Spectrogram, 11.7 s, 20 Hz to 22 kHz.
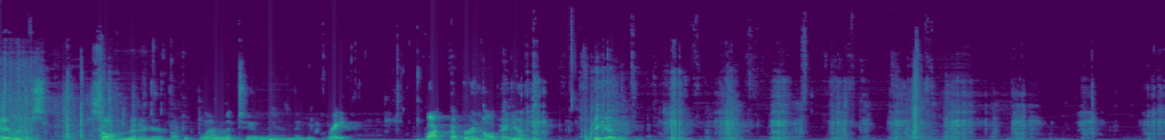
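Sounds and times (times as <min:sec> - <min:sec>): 
crunching of salty peppery kettle-style potato chips being eaten: 0:00.0 - 0:01.7, 0:05.0 - 0:11.6
speech: 0:00.0 - 0:06.8.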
